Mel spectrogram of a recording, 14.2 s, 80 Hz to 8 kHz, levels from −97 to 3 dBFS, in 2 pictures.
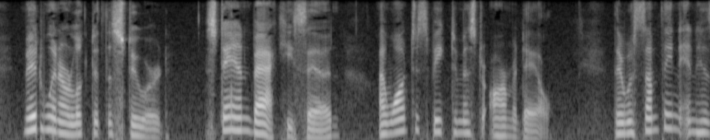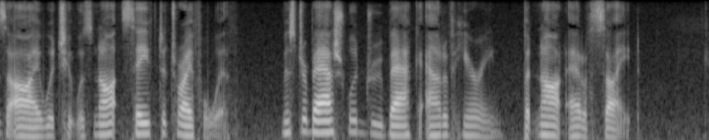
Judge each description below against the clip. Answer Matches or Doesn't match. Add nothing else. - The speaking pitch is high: Doesn't match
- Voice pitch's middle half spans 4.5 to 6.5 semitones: Matches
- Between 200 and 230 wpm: Doesn't match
